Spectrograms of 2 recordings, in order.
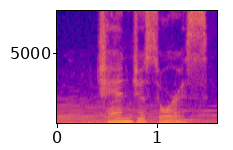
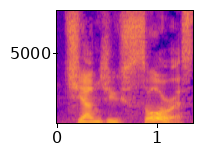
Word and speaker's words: Qianzhousaurus: Now, the pronunciation guide says it's an SH sound. I believe it's more like a harder, like she's pronouncing it with a harder, like a J sound, and I believe that's correct for ZHOU.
